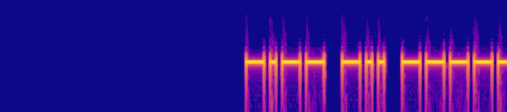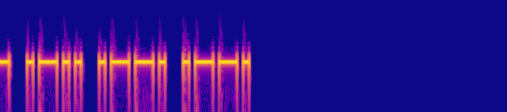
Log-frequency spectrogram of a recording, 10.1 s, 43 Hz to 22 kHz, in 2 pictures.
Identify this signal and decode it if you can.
Morse code, heard as a keyed tone, about 20 wpm, 700 Hz. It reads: YD0LPP
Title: DXCC-100 Call Signs - 6 Characters - Repeated 2x - 20wpm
